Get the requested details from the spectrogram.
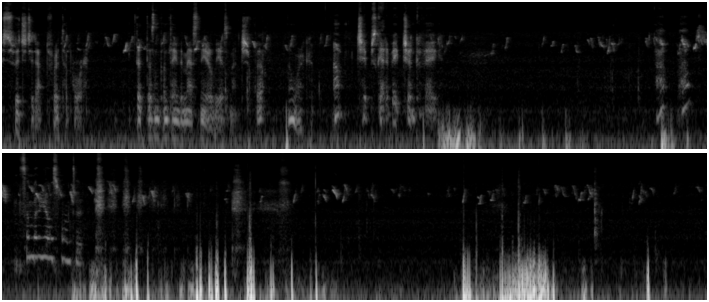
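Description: Chicks peep and chirp close by.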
